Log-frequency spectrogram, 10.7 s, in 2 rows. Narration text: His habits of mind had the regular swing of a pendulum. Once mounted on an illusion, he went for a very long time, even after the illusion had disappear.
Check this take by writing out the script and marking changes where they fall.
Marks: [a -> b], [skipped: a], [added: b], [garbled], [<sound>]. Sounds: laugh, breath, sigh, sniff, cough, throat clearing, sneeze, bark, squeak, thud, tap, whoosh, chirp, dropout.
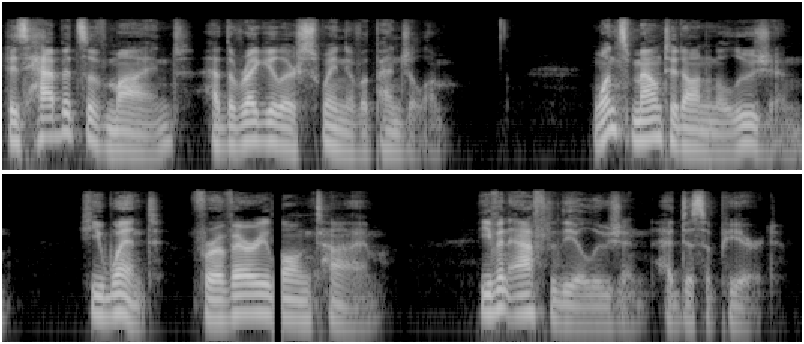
His habits of mind had the regular swing of a pendulum. Once mounted on an illusion, he went for a very long [dropout] time, even after the illusion had [disappear. -> disappeared]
